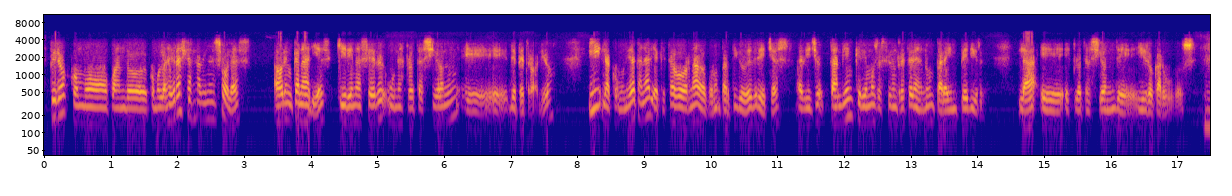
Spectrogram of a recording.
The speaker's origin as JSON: {"language": "Spanish", "country": "Argentina", "moved": "yes", "lives_now": "Catalonia, Spain", "said": "yo, que soy un argentino que hace 25 años que vivo acá, o un inmigrante"}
